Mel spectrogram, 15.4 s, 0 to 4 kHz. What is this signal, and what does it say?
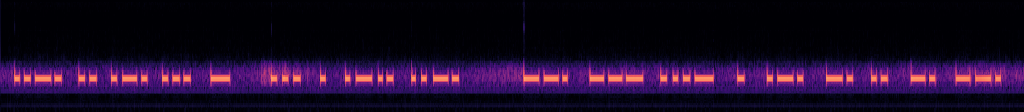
Morse code, heard as a keyed tone, about 15 wpm, 710 Hz. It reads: FIRST SELF GOVERNING
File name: Trivia-ZL2WT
